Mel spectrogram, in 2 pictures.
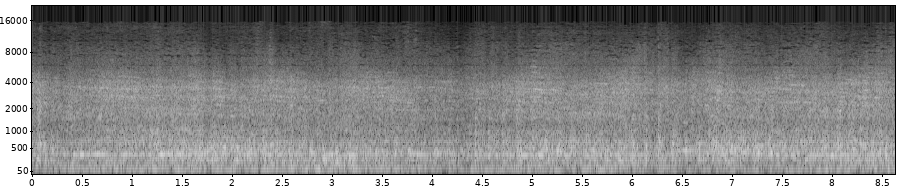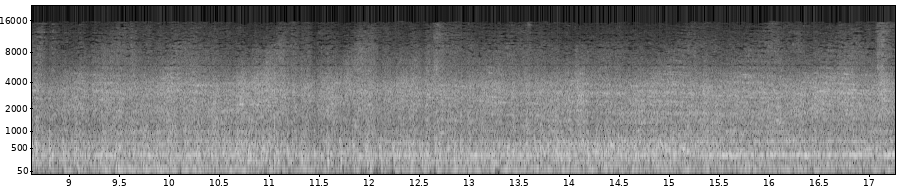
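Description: Freight train of covered hopper cars rolling past close by at speed: a steady rumble and rattle of the wagons' wheels on the rails, with a steady hum that swells and fades.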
